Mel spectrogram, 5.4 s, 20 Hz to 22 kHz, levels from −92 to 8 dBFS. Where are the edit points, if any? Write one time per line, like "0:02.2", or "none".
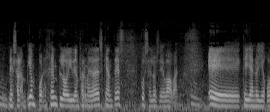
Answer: none

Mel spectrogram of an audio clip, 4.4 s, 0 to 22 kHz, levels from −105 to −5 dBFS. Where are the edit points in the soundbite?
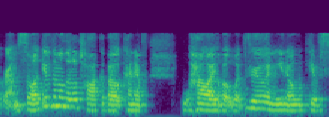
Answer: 0:02.9
0:03.3

